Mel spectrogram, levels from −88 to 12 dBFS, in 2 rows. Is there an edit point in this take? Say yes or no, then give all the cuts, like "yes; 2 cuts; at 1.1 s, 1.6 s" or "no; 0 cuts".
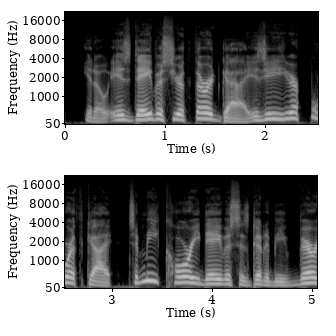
yes; 1 cut; at 3.1 s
